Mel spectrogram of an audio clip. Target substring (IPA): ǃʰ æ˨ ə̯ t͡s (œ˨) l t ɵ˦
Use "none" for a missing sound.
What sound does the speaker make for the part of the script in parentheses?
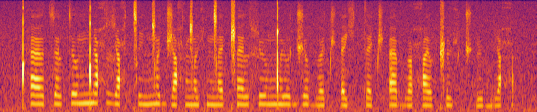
œ˨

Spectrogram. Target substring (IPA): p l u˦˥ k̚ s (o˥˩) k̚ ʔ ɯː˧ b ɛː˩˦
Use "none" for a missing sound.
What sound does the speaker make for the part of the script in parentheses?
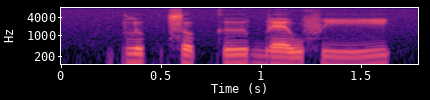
o˨˩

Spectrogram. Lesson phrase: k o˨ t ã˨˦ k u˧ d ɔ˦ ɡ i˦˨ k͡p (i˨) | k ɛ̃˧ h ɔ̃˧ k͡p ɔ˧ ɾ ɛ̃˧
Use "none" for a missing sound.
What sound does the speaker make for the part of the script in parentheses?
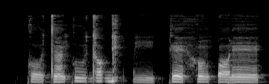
i˨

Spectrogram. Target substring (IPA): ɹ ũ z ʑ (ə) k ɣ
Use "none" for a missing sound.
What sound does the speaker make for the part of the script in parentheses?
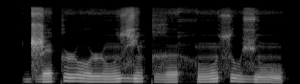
ə̃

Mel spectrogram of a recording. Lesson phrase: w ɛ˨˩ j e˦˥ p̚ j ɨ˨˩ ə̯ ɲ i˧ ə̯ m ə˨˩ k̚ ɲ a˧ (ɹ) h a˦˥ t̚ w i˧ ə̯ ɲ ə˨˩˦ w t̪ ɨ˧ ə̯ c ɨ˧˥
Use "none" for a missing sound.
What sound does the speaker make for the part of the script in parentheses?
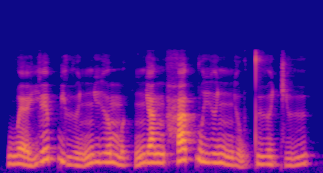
n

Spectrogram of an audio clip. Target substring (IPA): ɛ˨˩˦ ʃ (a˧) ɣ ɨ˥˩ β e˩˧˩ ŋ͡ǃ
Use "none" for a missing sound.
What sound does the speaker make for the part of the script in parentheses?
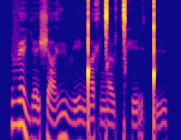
a˨˩˦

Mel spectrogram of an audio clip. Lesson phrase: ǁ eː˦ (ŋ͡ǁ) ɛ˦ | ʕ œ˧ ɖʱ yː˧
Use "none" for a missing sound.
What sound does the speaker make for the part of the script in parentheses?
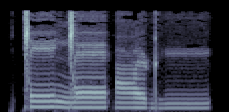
ŋ͡ǁ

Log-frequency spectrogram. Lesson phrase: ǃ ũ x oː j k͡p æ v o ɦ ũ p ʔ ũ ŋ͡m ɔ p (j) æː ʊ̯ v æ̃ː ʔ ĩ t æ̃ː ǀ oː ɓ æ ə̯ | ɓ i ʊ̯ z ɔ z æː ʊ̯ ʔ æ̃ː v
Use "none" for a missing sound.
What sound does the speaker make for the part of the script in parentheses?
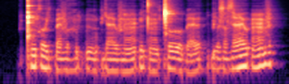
j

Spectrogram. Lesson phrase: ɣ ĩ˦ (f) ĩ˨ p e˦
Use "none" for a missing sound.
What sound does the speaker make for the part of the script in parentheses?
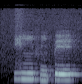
f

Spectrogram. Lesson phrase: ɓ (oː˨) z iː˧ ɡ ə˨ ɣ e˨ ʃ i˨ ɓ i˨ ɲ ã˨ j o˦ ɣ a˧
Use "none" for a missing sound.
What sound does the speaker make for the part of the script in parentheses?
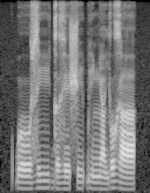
oː˨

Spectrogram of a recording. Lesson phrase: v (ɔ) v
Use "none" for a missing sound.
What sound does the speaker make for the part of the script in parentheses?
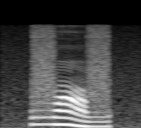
ɔ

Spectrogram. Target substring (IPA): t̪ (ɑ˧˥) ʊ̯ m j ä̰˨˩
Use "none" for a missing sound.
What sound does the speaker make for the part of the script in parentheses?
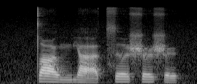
ɑ˥˩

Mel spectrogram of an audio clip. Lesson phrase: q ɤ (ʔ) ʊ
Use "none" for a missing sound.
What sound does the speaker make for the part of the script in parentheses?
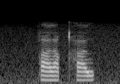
qʰ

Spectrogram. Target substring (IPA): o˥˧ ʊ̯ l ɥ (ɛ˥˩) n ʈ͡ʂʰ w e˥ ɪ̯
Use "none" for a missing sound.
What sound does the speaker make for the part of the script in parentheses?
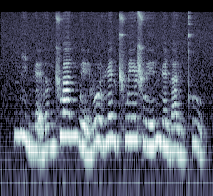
ɛ˥˩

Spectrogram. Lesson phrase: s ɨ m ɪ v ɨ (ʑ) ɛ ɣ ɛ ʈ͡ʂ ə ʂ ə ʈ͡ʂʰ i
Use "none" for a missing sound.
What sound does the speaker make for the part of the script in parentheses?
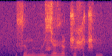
ʑ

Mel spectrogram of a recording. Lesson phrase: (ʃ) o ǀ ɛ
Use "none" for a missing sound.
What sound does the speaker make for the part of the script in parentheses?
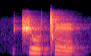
t͡ʃ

